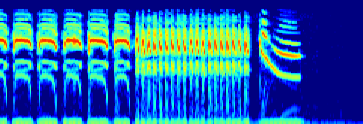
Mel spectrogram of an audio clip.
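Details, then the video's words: A common linnet (Carduelis cannabina) sings a quick twittering phrase: five high, down-slurred notes, then a fast buzzy trill and a final falling whistle. "Canto Pardillo"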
